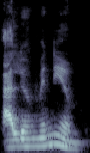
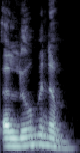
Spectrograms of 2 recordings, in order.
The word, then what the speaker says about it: aluminium: To give you some glaring examples and where the spelling and pronunciation is different in British English, and what we say in India is aluminium, That's correct. Yes. but Americans say aluminum, and they spell it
